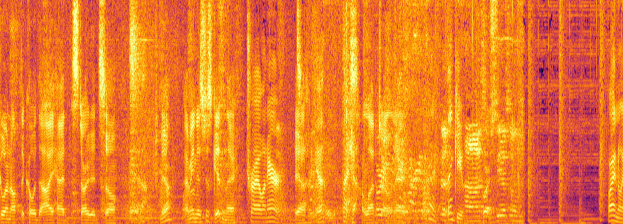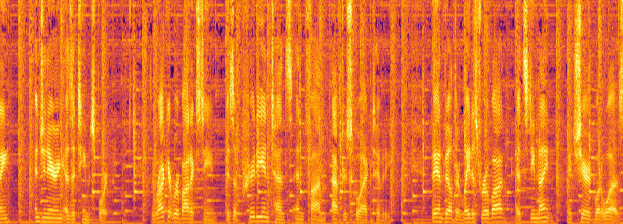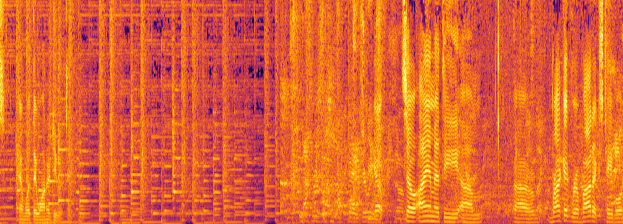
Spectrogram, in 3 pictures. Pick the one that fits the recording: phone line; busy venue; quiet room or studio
busy venue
